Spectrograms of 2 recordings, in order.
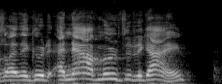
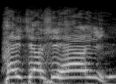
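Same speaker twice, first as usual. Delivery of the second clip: mock yelling, much higher; 8 semitones higher, 3 dB louder than usual. Complaining while holding the camera, retelling someone calling out to Josh, imitating someone yelling. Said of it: "yelling like this".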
